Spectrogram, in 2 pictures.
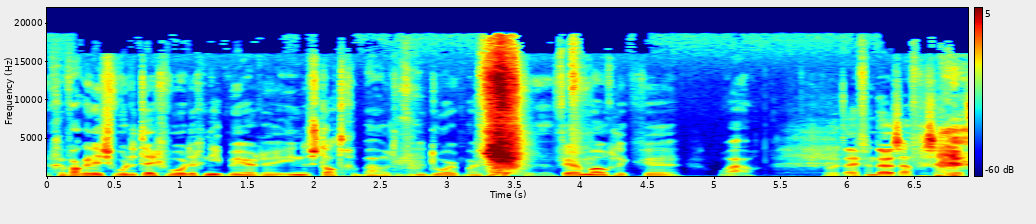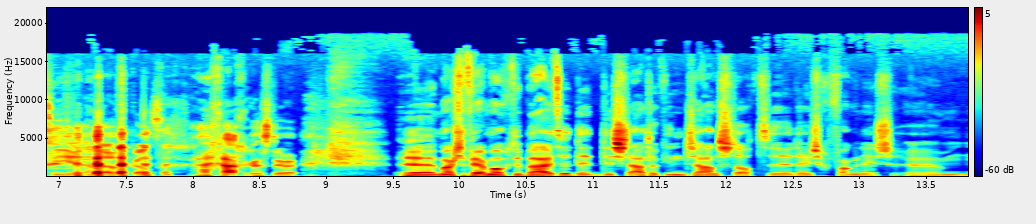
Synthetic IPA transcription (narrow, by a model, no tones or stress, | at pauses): əχəvɑŋənɪsəʋɔɹdətejχənʋʊːɹdəχnitmɪːɹɪ̰ndəstɑtχəbɑwtɔfɪnət̚dɔɹpmaːɹzoɛvɛɹmowχələk | wa̰w | əʋɔɹtejvəəndowsɑfχə̥spɪːtɦiːɾanəoːəkɑntɦɛjχaːtərəzdʊːɹ | maːɹzovɛɹmowχləkdəɹbœɥtədɪtstaːtowkɪnzaːnstɑtdejzəχəv̥ɑŋənɪsm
